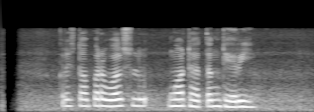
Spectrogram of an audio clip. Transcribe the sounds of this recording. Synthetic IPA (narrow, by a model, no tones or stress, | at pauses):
kɾist̪ɔpərwɔlsŋɔɖ̥a̤t̪əŋɖ̪̥e̤ɾi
